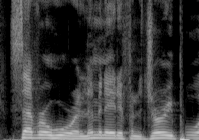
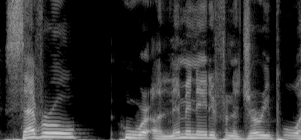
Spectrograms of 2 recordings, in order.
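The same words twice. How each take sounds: First: It is read at a normal pace. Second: It is read slowly.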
